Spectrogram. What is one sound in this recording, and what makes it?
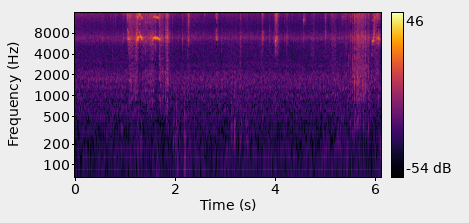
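Plastic bags rustle as they are handled.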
